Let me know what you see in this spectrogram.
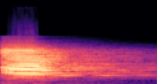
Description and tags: Dark Electric
Unique sound made in FL Studio!!!!!!!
